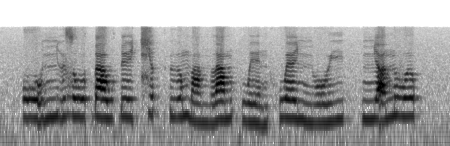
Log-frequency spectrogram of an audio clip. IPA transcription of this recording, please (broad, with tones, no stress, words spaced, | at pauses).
ɣo̰˧˨ ɲɨ̰˧˥zo˧ ɗa˧wɗe˧t͡ɕə˦˥t̚ ʔɨ˨˦ə̯ma̤˨˩mla˨˦m kwe˧˩nhwɛ˧ ɲo˨˦j | ɲa̰˧˥nvə˦˥p̚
